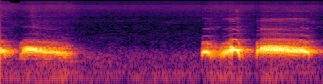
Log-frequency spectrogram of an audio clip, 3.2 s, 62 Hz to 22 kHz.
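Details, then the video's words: Spotted dove (derkuku) 'kuk 2' call: a warm coo, a silent gap, then a two-part rolling coo, mellow and low. "SUARA BURUNG TEKUKUR KUK 2 GACOR"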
